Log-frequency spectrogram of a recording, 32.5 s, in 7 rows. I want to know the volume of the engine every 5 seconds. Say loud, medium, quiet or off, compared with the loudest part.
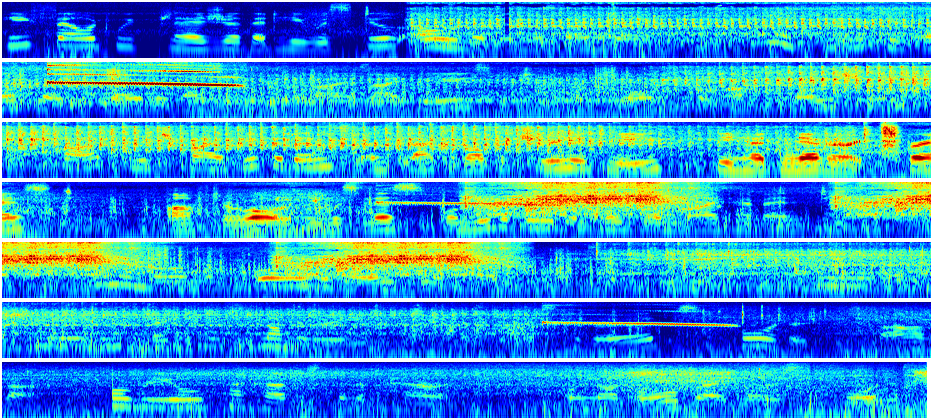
loud, loud, loud, loud, loud, quiet, off.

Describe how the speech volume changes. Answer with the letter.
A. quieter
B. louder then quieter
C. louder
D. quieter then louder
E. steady
B.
